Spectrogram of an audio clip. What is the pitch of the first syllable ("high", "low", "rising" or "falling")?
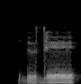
low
